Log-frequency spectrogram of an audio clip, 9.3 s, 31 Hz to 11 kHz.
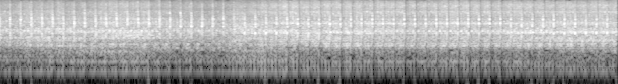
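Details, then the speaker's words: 2003 Dodge 5.9 Cummins diesel at steady idle: sharp, loud, even knock about three a second over diesel clatter; loose piston slapping bore suspected. "all right okay 2003 Dodge 5.9 comings making a loud knocking noise I'm going to take it in tomorrow"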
